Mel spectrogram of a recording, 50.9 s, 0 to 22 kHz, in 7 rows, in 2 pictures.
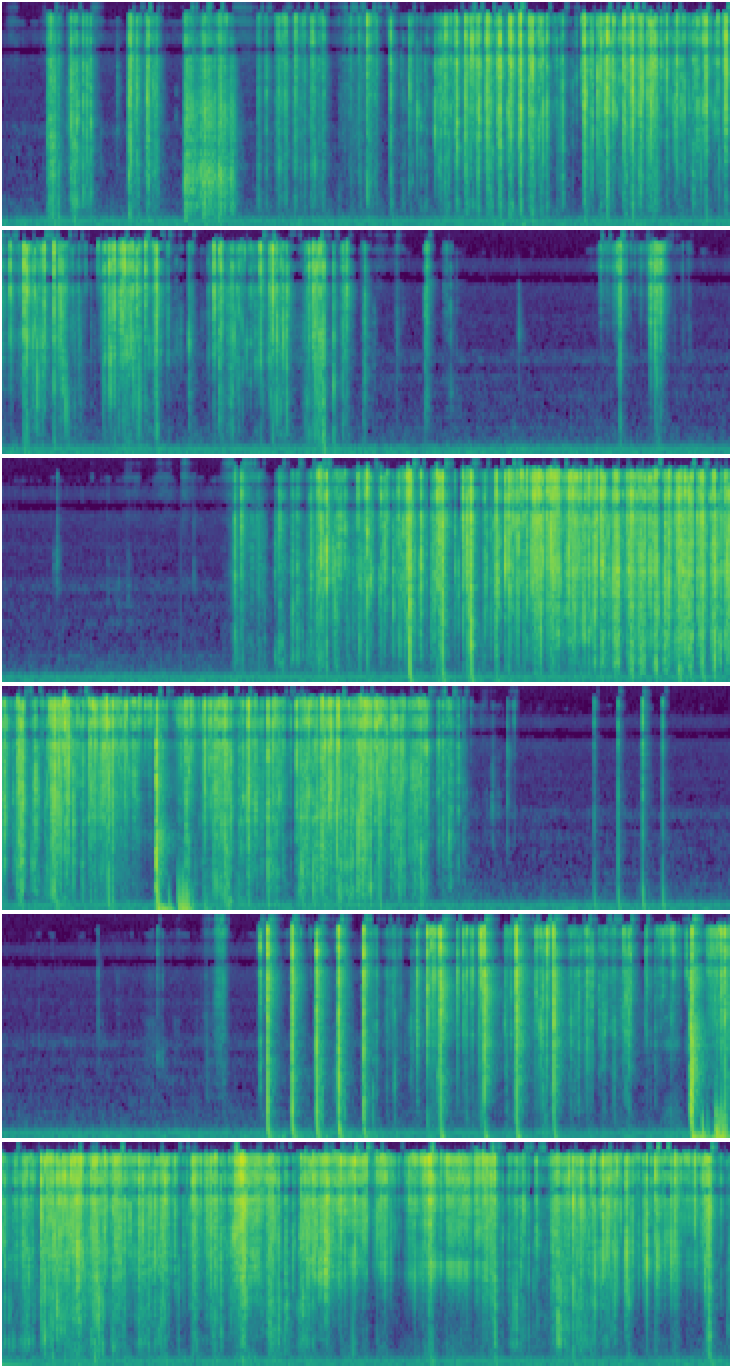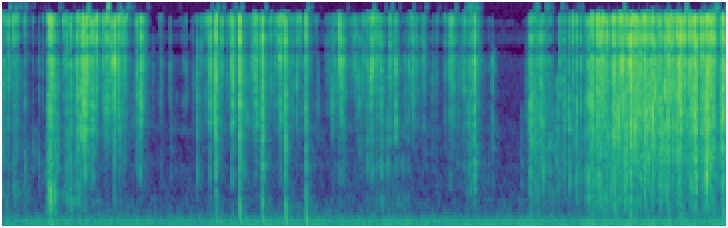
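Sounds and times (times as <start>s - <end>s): plastic candy wrappers crinkling: 0.5s - 11.0s, 16.9s - 26.6s, 32.6s - 50.9s.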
